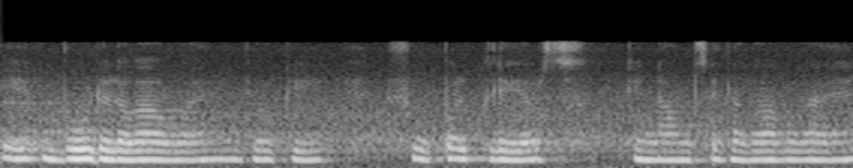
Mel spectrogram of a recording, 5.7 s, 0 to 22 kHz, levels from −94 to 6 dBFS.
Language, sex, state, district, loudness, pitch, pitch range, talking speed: Hindi, female, Uttar Pradesh, Gorakhpur, -16 LUFS, 215 Hz, 205-225 Hz, 160 wpm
